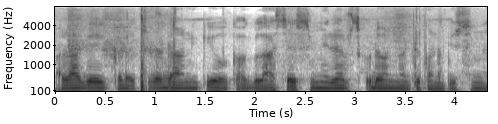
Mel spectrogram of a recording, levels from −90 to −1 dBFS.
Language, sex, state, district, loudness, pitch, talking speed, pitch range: Telugu, male, Andhra Pradesh, Sri Satya Sai, -23 LUFS, 100 Hz, 125 wpm, 95-100 Hz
